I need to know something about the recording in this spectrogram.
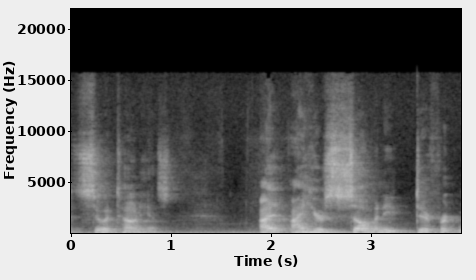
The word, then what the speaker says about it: Suetonius: you said Suetonius. I hear so many different ways of pronouncing that name. John Ramsay, you met him, right? He's a classicist and he told me it's pronounced Suetonius, but I've heard so many other people, and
